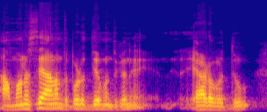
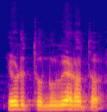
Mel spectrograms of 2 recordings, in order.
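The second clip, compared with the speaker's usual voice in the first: ordinary talk, nothing marked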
